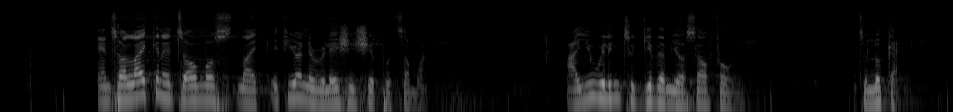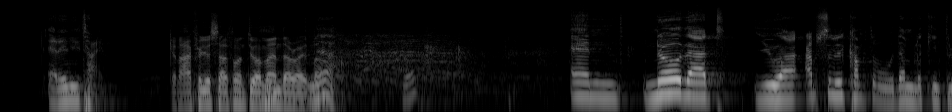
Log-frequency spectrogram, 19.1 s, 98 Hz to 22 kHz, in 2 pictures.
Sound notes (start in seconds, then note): 12.5 laughing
